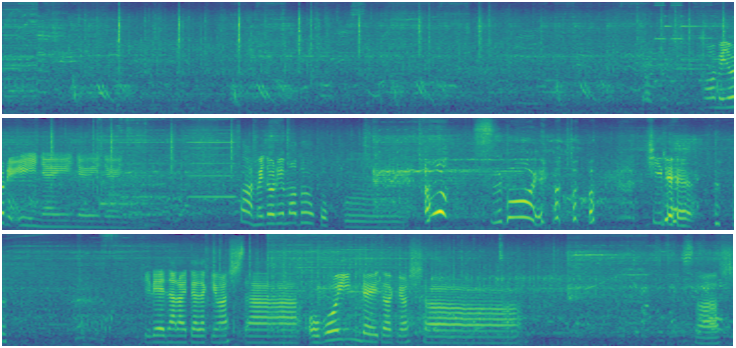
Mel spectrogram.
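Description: A pachinko machine plays electronic sound effects.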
